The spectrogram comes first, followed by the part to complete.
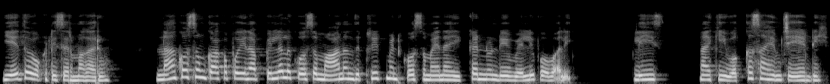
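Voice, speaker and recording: A grieving, devoted mother, tender and pleading, voiced by a woman narrator in a mellow, slightly high voice. She comes across gently in an audio storybook. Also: a little fast, close to an everyday voice.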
